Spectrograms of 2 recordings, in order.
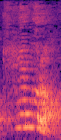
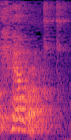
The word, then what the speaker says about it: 카메라: 그럼 이거를 발음할 때 어떤 식으로 발음하나요? 사실은 뭐 캐물어 뭐 이런 식으로 발음하는 거예요. 캐물어. 근데 이렇게 쓰지 않아요. 왜? 옛날부터 카메라라고 썼기 때문에.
